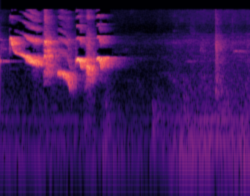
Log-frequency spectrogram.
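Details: Chopi blackbird singing in the baianinho style in winter: loud, clear whistled phrases sliding down and up with rich harmonics for nearly two seconds, then a faint background hum.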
